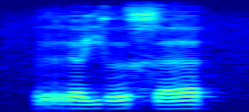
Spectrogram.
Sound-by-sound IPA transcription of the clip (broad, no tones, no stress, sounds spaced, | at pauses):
r œ j ɵ x ɐ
